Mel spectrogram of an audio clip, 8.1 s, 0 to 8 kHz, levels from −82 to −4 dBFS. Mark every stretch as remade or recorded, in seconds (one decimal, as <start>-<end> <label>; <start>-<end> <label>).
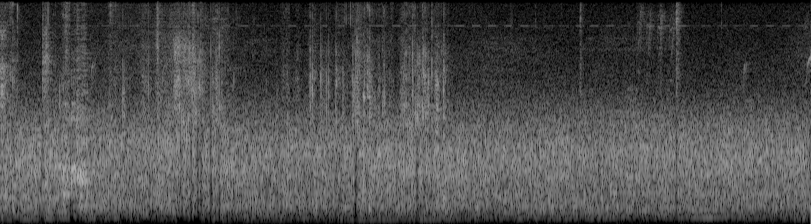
0.0-1.4 recorded; 1.4-2.0 remade; 2.0-8.1 recorded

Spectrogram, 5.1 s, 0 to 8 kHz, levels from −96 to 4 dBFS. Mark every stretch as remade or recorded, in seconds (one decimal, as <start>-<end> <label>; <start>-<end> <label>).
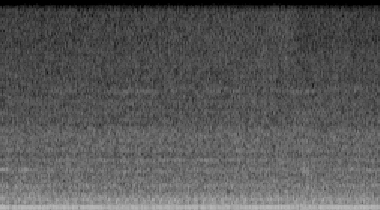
0.0-5.1 remade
